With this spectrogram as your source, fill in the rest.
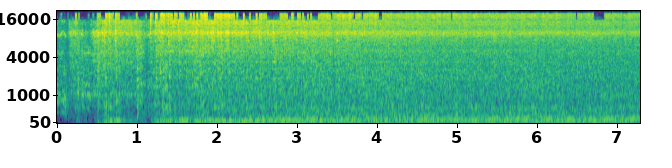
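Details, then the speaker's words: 1979 Ford F150 V8 after a carburetor rebuild for overflowing, sticking floats: it cranks and catches into a slightly uneven, lumpy idle; owner suspects a misfire from coils not fully plugged on. "it's also weird it seems like I'm having a like ignition issue like a misfire I don't know if maybe one of these coils or couple of these coils aren't plugged fully on but I'll uh address one thing at a time"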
